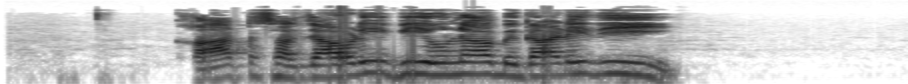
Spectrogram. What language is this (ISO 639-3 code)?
ssi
